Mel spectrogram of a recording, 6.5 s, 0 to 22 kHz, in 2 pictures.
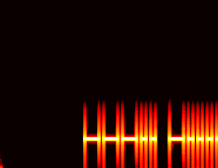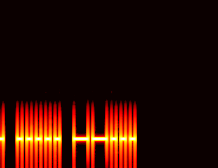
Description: Morse code, heard as a keyed tone, about 17 wpm, 700 Hz. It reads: 8657
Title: Common Cut Numbers - 4-Digit 17wpm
